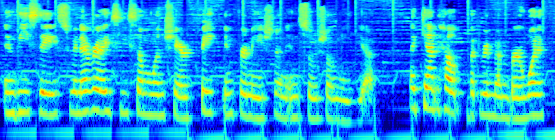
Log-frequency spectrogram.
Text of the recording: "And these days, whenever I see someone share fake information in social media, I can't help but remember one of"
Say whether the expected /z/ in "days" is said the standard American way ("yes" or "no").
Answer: no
